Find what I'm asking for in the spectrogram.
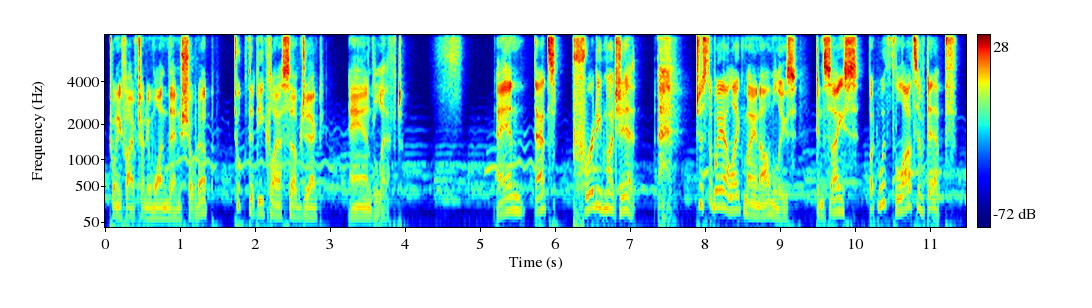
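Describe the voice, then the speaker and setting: A man's voice: medium pitch, expressive, unhurried. A man hosting a channel, giving scripted narration with wry, dryly joking asides. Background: background music.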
